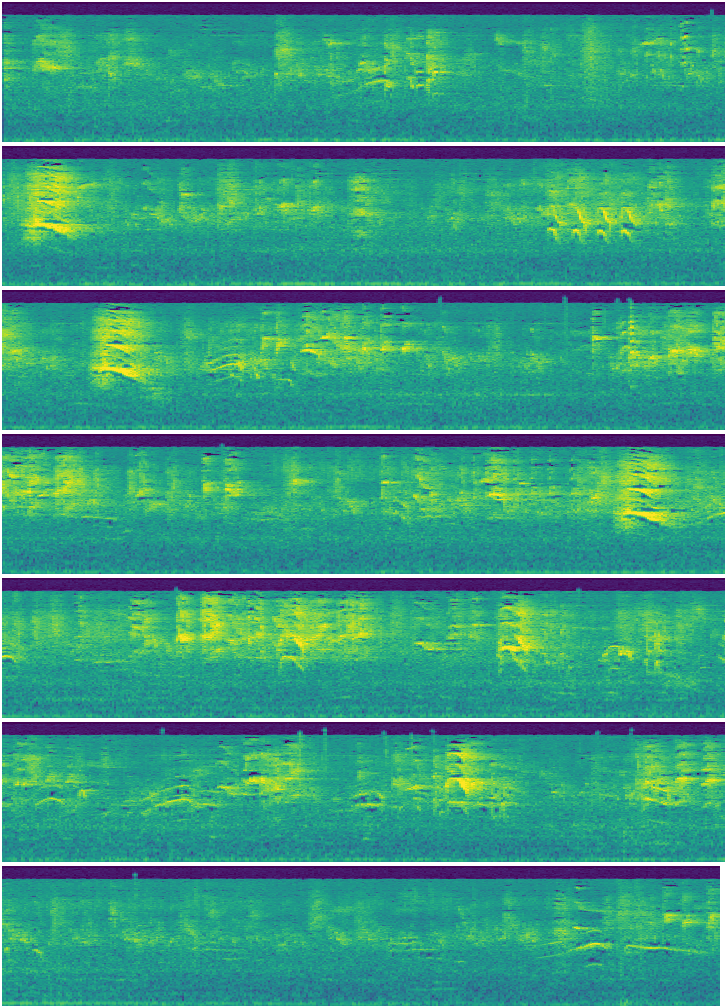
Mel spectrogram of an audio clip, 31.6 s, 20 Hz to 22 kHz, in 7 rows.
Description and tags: In the small zoo at summer. Park naturalists. Center of city. Tweet. Noise of cars and tram on the road. Somebody talks on the mobile phone. Sound of thunderstorm incoming.
Recorded: 25-07-2013.
XY-stereo.
Recorder: Tascam DR-40
atmosphere, birds, ambient, ambience, soundscape, city, background-sound, ambiance, field-recording, mammal, town, noise, zoo, animal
